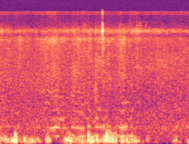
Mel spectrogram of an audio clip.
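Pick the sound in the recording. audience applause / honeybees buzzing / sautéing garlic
honeybees buzzing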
